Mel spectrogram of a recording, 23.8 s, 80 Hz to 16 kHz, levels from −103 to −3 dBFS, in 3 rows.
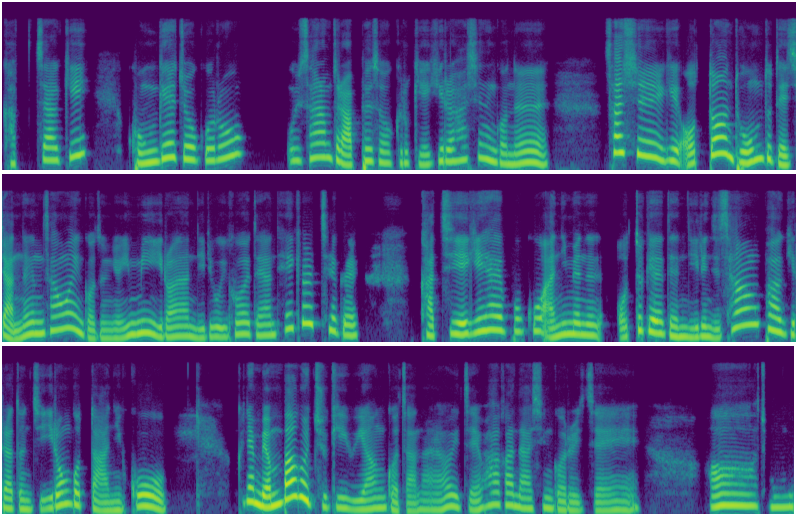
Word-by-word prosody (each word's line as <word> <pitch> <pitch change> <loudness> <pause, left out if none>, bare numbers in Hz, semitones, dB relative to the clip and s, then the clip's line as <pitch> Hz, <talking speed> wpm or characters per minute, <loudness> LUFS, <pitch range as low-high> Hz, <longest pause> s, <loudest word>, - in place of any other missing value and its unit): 갑자기 240 - -3 0.4
공개적으로 255 - 0 0.5
으 230 - -4
사람들 275 -2 -1
앞에서 190 +4 -1
그렇게 190 -2 -8
얘기를 215 +6 -2
하시는 250 -1 -2
거는 180 0 0 0.6
사실 350 -7 +3
이게 225 -2 0
어떠한 285 - +3
도움도 245 +7 +2
되지 160 -1 -1
않는 195 - +1
상황이거든요. 225 - -2
이미 205 +6 +1
일어난 165 0 -2
일이고 160 +2 -3
이거에 205 +6 -2
대한 190 0 -4
해결책을 295 - -1 0.6
같이 190 +4 -3
얘기해 255 +7 +4
보고 255 +1 -4
아니면은 195 +2 +1 0.2
어떻게 230 - +1
된 165 -4 0
일인지 155 -1 -1
상황 360 - 0
파악이라든지 175 - -1
이런 215 +7 +2
것도 220 -8 -1
아니고 150 +6 +2 0.7
그냥 270 -3 +5
면박을 300 - +8
주기 180 -3 -5
위한 160 +4 -1
거잖아요, 145 +5 -4
이제 155 -6 -4
화가 225 +5 -2
나신 175 -2 -2
거를 140 -4 -4
이제. 135 +3 -7 0.7
아 210 +1 +3
정말. 185 +1 -2
200 Hz, 310 characters per minute, -23 LUFS, 170-250 Hz, 0.7 s, 면박을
